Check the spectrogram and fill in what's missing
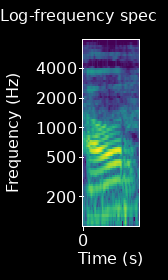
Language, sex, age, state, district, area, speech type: Hindi, male, 30-45, Uttar Pradesh, Lucknow, rural, spontaneous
